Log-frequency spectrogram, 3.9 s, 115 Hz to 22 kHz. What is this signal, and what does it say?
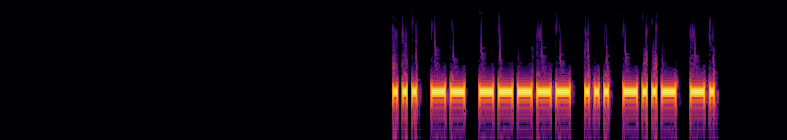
Morse code, heard as a keyed tone, about 51 wpm, 700 Hz. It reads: SM0SXN
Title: DXCC-100 Call Signs - 6 Characters - 50wpm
